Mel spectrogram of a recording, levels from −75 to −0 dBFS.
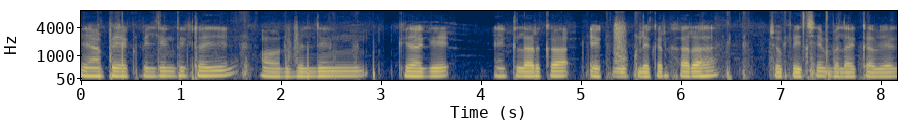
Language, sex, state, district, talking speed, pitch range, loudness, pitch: Hindi, male, Maharashtra, Aurangabad, 155 wpm, 125-135 Hz, -19 LUFS, 130 Hz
